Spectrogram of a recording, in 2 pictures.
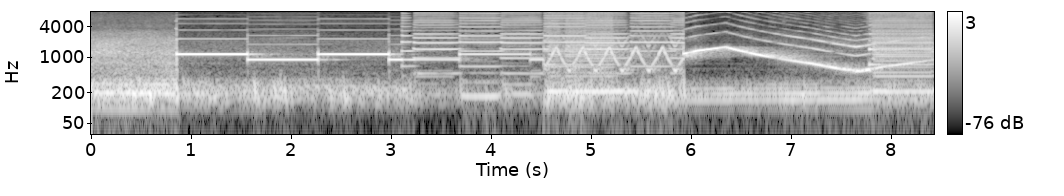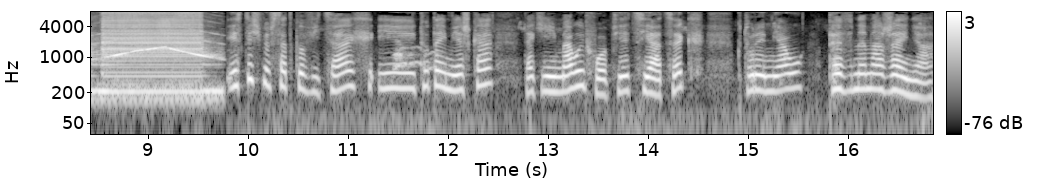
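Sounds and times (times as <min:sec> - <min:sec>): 
fire engine siren: 0:00.8 - 0:09.8
speech: 0:10.2 - 0:16.8.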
